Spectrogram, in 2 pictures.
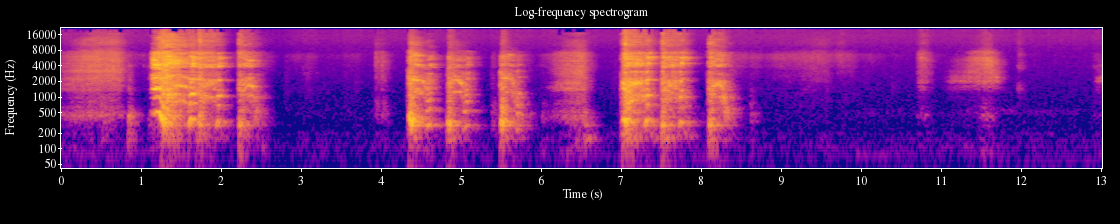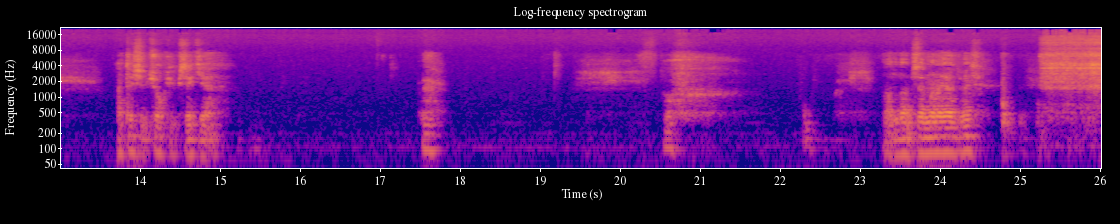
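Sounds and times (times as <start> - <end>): man coughing rapidly: 1.1 - 2.6, 4.4 - 5.9, 7.0 - 8.4.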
